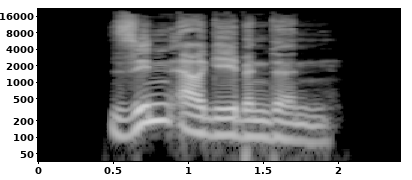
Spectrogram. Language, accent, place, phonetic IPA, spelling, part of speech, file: German, Germany, Berlin, [ˈzɪnʔɛɐ̯ˌɡeːbn̩dən], sinnergebenden, adjective, De-sinnergebenden.ogg
- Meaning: inflection of sinnergebend: 1. strong genitive masculine/neuter singular 2. weak/mixed genitive/dative all-gender singular 3. strong/weak/mixed accusative masculine singular 4. strong dative plural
